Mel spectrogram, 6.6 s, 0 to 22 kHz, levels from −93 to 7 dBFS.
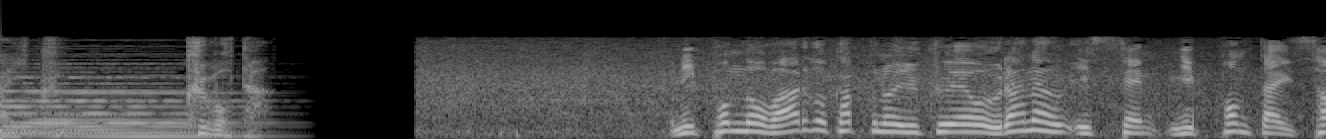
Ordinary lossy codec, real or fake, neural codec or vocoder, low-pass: none; real; none; 7.2 kHz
